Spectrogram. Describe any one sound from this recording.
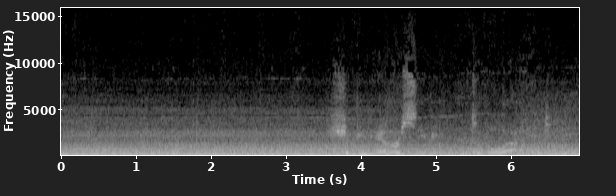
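A vehicle engine rumbles low and steady while driving.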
